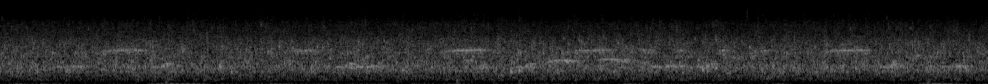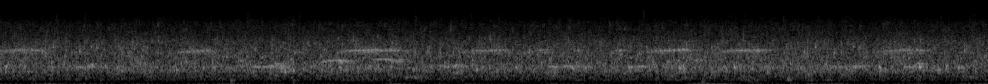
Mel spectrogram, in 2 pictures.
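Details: Ishikawa's frog on Amami Ōshima, Japan, calling beside a rushing stream: short hoarse notes around a brief rising whistle, repeated roughly every one to two seconds over a steady wash of flowing water.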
